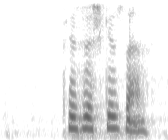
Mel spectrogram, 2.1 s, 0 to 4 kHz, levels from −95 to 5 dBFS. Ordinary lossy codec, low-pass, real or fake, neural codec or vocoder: AAC, 24 kbps; 3.6 kHz; fake; vocoder, 22.05 kHz, 80 mel bands, WaveNeXt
